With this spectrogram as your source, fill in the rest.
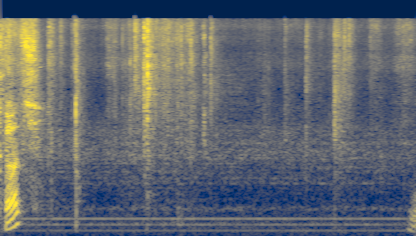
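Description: A plastic wrapper rustles and crinkles in someone's hands.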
